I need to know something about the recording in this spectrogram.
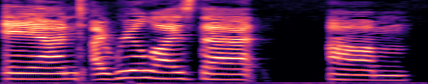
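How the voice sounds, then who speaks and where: A woman's voice: medium pitch, very slow, a bit bright, clear, resonant tone, low-quality recording. Woman, 30s, from Canada; casual home livestream from her living room, upbeat and chatty, lots of fillers, mid-range voice. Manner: chatty, upbeat, greets commenters by name, frequent fillers. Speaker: direct sales presenter. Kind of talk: casual livestream talk to viewers.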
